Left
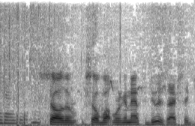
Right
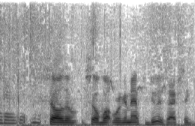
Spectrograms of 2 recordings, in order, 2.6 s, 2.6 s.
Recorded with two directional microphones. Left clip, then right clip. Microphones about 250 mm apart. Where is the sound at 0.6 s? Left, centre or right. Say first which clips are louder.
Right 1 dB; centre.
